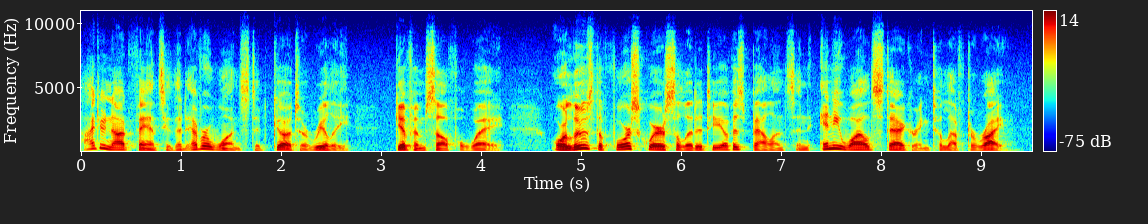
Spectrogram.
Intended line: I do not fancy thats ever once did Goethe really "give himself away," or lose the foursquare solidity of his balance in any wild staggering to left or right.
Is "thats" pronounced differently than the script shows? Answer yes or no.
yes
